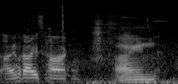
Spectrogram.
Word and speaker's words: Einreißhaken: Called Einreißhaken. Einreishaken. Yes, Ah. Einreishaken. Okay. That's probably the best thing I've pronounced.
